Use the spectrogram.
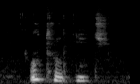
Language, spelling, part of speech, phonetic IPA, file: Polish, utrudnić, verb, [uˈtrudʲɲit͡ɕ], LL-Q809 (pol)-utrudnić.wav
